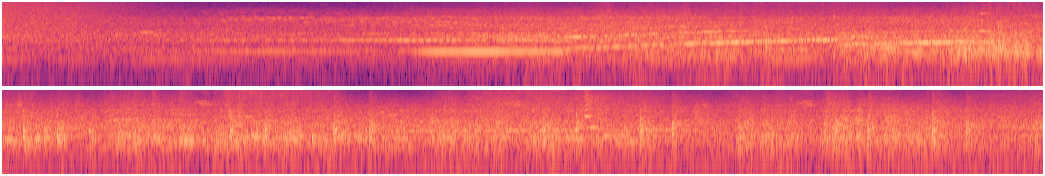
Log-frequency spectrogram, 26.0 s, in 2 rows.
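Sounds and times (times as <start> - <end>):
train running noise: 0.0 - 26.0
wheels clacking over rail joints: 11.9 - 17.8, 19.7 - 25.4.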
